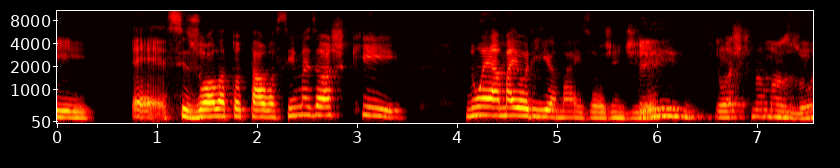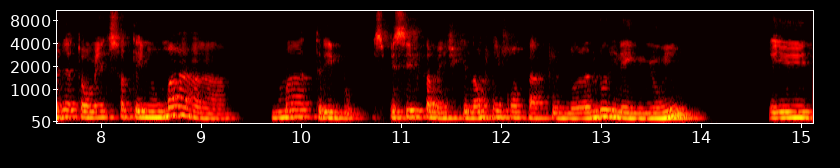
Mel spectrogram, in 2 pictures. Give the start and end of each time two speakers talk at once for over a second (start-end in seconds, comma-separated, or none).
none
